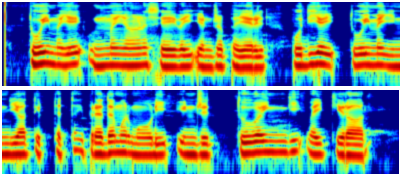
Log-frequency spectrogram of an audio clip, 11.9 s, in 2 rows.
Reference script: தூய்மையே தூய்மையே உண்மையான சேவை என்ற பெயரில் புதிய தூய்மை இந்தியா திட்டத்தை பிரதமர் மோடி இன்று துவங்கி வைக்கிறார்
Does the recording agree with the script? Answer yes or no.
no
